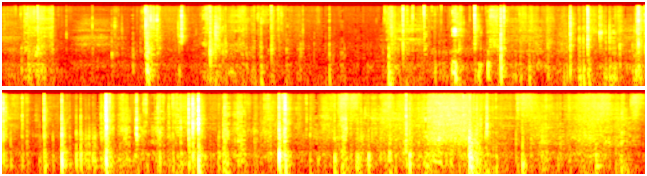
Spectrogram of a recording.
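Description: Unsealing a cardboard product box: a small knife slitting the seal, fingers picking and peeling off the seal tape, and the box being opened, giving scattered clicks, scrapes and tearing, with a longer scraping rustle near the end.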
